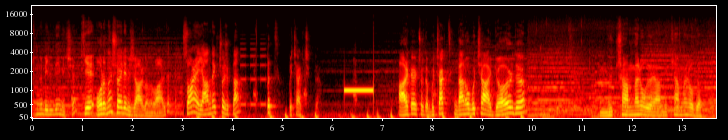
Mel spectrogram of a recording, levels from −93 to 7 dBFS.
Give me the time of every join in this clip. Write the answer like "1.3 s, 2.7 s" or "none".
3.0 s, 9.9 s

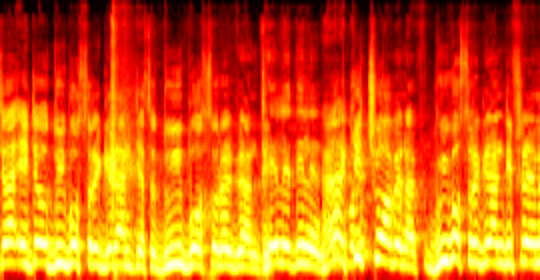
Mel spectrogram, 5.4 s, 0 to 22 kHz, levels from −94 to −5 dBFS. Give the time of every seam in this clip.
none

